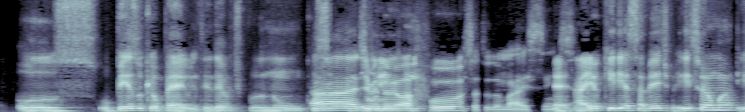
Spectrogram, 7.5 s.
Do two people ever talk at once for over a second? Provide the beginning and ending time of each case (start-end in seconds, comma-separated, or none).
3.1-4.5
